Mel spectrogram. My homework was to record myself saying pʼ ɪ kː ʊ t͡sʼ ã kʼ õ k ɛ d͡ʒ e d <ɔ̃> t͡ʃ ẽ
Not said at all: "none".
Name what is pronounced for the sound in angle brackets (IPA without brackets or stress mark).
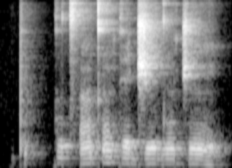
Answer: õ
